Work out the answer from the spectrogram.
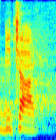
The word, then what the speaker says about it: guitar: Next வார்த்தை வந்து கிட்டார். இந்த கிட்டார் இசைக்கருவி எல்லாருக்கும் தெரிஞ்சது தான். அந்த யூங்கிறது இங்கேயும் அது சைலண்ட். GITAR எப்படியோ அப்படி தான் அது உச்சரிக்கணும்.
